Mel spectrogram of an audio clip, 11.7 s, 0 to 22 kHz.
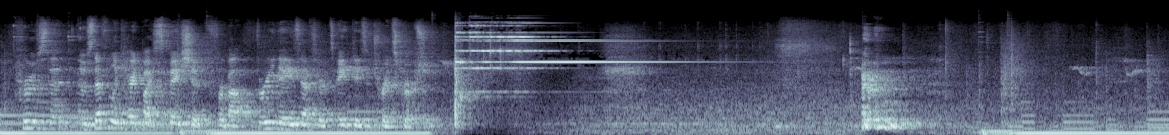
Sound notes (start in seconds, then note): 4.5 metal clang; 8.5 clears throat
